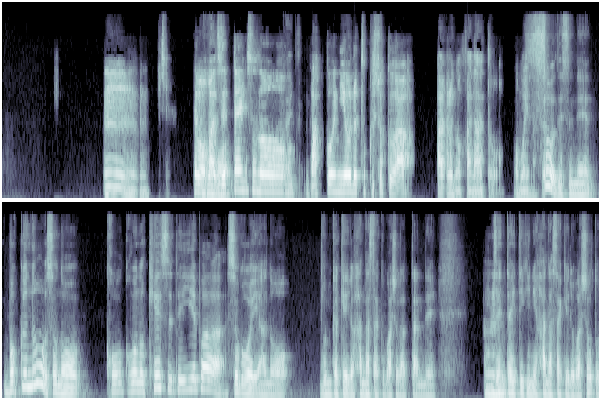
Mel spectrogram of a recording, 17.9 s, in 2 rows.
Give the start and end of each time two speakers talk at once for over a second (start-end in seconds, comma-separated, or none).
none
